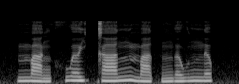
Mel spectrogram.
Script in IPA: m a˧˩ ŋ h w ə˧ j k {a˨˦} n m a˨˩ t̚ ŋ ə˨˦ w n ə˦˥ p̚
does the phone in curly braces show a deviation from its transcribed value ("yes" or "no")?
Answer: no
